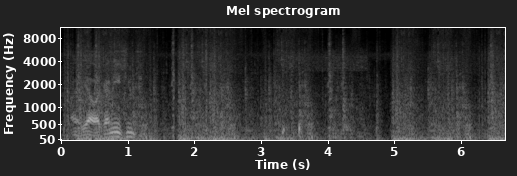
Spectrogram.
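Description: Footsteps thud quickly on a hollow metal roof.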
